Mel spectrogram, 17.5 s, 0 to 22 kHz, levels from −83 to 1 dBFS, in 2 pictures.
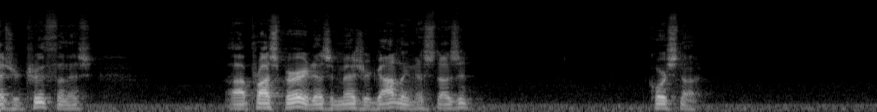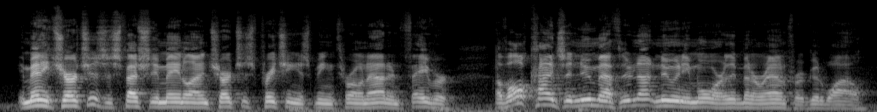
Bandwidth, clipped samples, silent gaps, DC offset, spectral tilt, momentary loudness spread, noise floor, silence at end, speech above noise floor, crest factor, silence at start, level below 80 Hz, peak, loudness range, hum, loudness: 15 kHz; under 0.1%; none; under 0.1%; -5 dB/octave; 14 LU; -57 dBFS; 0.1 s; 31 dB; 22 dB; 0 s; -56 dBFS; -6 dBFS; 15 LU; none; -26 LUFS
